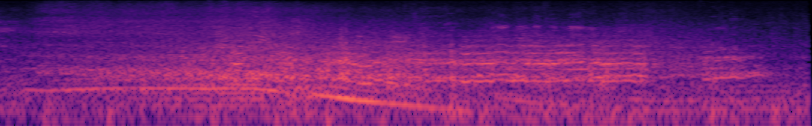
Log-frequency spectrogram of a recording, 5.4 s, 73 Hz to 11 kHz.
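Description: Drift car number 55 sweeps past at a drift event, its engine note rising and falling with a descending pitch as it goes by, while commentary talk runs over the top.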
